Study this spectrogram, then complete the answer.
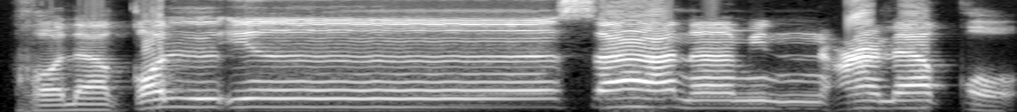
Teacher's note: Kha, bagian atas tenggorokan. Lam, ujung lidah bertemu dengan bagian depan langit -langit mulut. Kemudian qaf, pangkal lidah naik ke langit-langit di atasnya.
